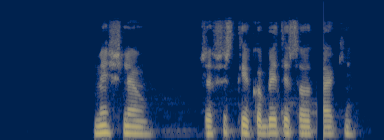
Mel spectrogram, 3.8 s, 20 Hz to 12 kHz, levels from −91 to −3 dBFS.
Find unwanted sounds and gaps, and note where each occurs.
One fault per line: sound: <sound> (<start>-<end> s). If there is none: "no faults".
sound: dropout (3.2-3.2 s)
